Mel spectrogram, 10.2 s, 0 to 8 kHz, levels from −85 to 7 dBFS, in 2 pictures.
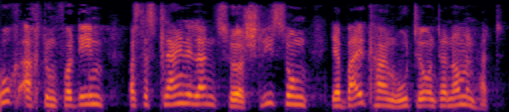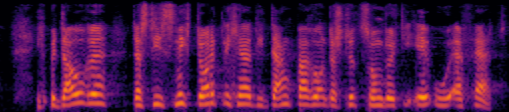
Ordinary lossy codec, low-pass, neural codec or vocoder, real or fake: Opus, 24 kbps; 7.2 kHz; none; real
